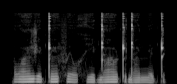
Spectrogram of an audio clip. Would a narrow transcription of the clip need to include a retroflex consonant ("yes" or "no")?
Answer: yes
